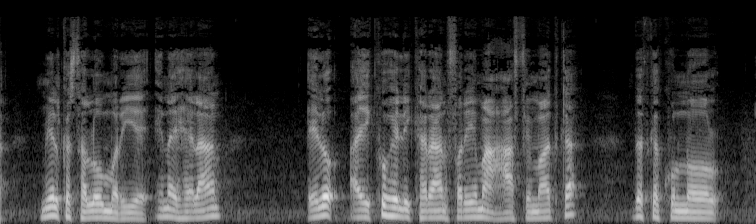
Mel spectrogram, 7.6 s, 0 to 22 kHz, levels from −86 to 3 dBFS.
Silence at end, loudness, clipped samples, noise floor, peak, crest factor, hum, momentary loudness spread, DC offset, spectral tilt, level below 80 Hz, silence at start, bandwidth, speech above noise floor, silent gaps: 0.35 s; -20 LUFS; under 0.1%; -52 dBFS; -2 dBFS; 18 dB; none; 9 LU; under 0.1%; -6.5 dB/octave; -58 dBFS; 0 s; 16 kHz; 33 dB; none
